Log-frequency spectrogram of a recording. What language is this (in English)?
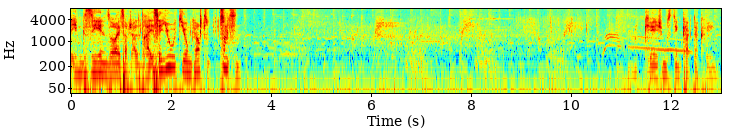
German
